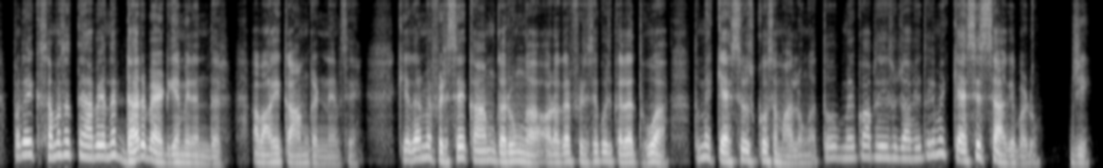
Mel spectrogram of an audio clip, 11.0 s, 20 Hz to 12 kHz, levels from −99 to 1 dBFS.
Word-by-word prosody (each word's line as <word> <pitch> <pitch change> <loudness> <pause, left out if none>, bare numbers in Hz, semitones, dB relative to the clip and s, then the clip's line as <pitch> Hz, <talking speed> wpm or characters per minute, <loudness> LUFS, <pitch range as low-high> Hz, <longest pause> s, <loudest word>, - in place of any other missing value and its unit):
पर - - +1
एक 225 0 +3
समझ 205 +3 +1
सकते 225 -2 -1
हैं 185 - +3
आप 190 - +2
ये 195 - +7
ना 215 +3 +1
डर - - +7
बैठ 115 - +4
गया 115 0 +1
मेरे 110 -2 -2
अंदर, 100 -1 -7 0.3
अब 120 - -1
आगे 115 +2 +1
काम 105 +1 -2
करने 95 -1 -9
से, - - -15 0.4
कि 150 - -4
अगर 160 +3 +3
मैं 180 +1 -1
फ़िर 140 -5 +1
से 175 +10 +2
काम 145 0 +1
करूँगा 125 -4 +2
और - - -2
अगर 125 +2 +1
फ़िर 125 -2 -7
से 130 - -4
कुछ 135 -1 -2
गलत 115 -3 +2
हुआ 125 +1 +3 0.3
तो 170 - -11
मैं 185 -2 -4
कैसे 125 +4 +4
उसको 140 +1 -1
सँभालूँगा। 100 -5 -7
तो 180 0 -7
मेरे 170 0 -8
को 190 +1 -5
आपसे 185 0 -4
ये 180 - -3
सुझाव 170 -1 -4
चाहिए 170 +1 -8
था 210 - -5
कि 225 - -5
मैं 240 - -5
कैसे 140 +7 +3
इससे - - +2
आगे 105 -1 +1
बढ़ूँ? 100 +2 -11 0.3
जी। 105 -2 -9
130 Hz, 285 wpm, -23 LUFS, 110-180 Hz, 0.4 s, ये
